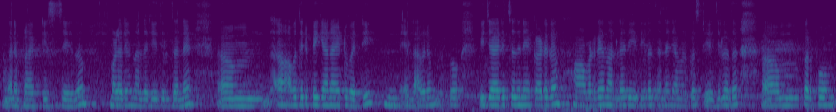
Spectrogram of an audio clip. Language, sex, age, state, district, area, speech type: Malayalam, female, 30-45, Kerala, Alappuzha, rural, spontaneous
